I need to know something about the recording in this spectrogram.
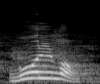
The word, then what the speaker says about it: গুল্ম: গুল্ম, গুল্ম, গুল্ম, এখানেও ম এর উচ্চারণটা আছে। সুতরাং এখানে ম এর উচ্চারণটা কোথাও পরিবর্তন হয়নি।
